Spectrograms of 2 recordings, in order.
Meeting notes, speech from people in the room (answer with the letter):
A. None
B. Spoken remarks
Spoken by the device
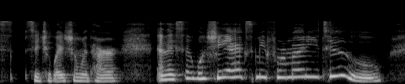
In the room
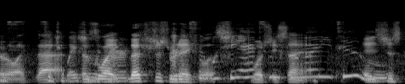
B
